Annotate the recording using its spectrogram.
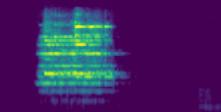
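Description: A short electronic chime like a phone alert tone, lasting about a second, with a higher note coming in halfway through.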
